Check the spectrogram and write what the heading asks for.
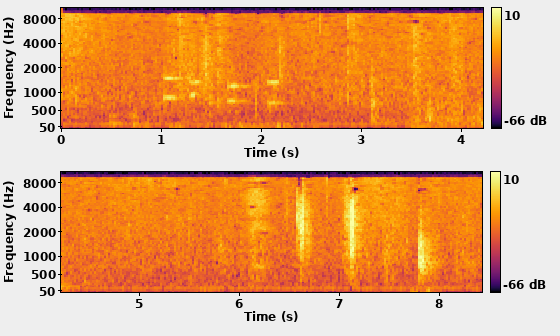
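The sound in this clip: Telephone keypad tones sound as an account code is dialed: three short, bright beeps near the end, spaced roughly half a second apart, over a faint low hum and soft background noise.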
